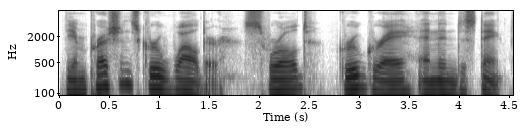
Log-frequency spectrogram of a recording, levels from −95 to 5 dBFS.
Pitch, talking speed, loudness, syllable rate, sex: 110 Hz, 120 wpm, -17 LUFS, 3.7 syllables/s, male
